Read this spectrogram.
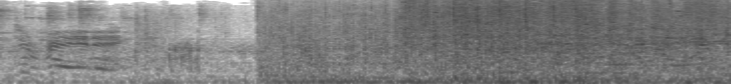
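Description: Gunfire bursts rapidly and loudly.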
